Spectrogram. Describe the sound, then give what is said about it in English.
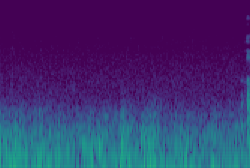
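A low, rolling rumble of thunder from a storm that is approaching, deep and sustained for a few seconds at moderate volume, with a faint wash of rain-like hiss above it and no voices. “Oh, I guess the storm might be getting a bit closer.”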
